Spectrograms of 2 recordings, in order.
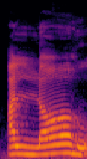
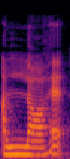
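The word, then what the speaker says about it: الله: அப்போது அல்லாஹ் அப்படிங்கிற வார்த்தையில் உள்ள லாமுக்கு முன்னாடி எழுத்து ஃபத்தா இல்லைனா தொம்மா இருந்துச்சு அப்படின்னு சொன்னால், அல்லாஹ் அப்படிங்கிற வார்த்தையில் உள்ள லாமை தான் தஃப்ஹீமா, அதாவது வல்லினமாக உச்சரிக்கணும்.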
